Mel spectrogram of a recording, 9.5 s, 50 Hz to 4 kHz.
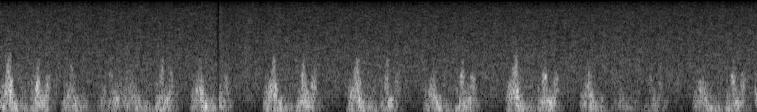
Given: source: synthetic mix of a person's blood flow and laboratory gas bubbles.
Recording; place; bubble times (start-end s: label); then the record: Doppler ultrasound of blood flow; precordium
9.42-9.47 s: bubbles
From the record:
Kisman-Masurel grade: 112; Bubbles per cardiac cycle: 1 to 2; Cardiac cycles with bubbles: 1 to 10%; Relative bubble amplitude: moderate (0.250 to 0.450); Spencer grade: 1 (occasional bubble signal discernible with the cardiac motion signal, with majority of cardiac periods free of bubbles); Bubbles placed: only in the low amplitude regions of the cardiac cycle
